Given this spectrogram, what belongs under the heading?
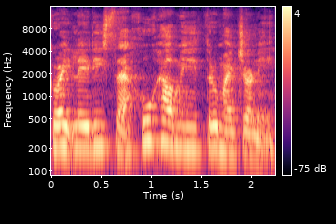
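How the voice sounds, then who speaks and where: A woman talks at a medium pitch with a Burmese accent. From Burma. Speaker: motivational YouTuber. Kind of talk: personal vlog talk. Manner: halting.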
